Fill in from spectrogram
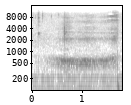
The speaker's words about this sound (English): I tend to check mic levels using, uh, you know, the tried and true coffee sip. okay, let's try that again.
